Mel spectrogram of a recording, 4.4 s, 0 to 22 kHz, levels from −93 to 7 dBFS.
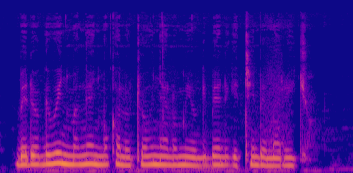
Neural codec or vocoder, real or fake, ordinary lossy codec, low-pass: none; real; MP3, 64 kbps; 19.8 kHz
